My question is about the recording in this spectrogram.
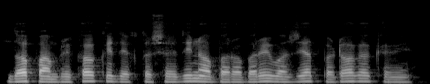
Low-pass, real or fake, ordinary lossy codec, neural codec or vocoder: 10.8 kHz; real; MP3, 96 kbps; none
